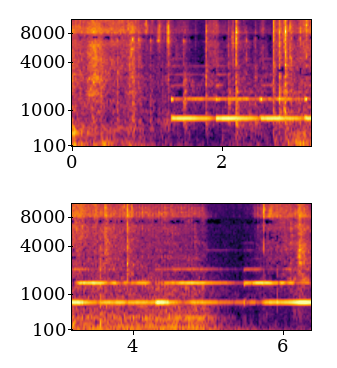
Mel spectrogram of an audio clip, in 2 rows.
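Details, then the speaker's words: 2002 Chevy Silverado with an intermittent crank-but-no-start and no stored codes. Fuel pump energized with the key on gives a steady, louder, low-pitched whine typical of a failing fuel pump. "you've probably heard that it's definitely a louder low-pitched the type of fuel pump noise that is common with a failing fuel pump"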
